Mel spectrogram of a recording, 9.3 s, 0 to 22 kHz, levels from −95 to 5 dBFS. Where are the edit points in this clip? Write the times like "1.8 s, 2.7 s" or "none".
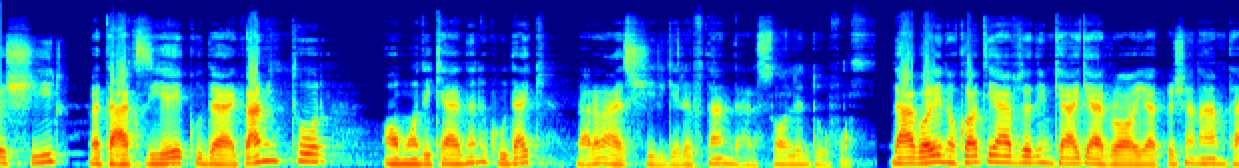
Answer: none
